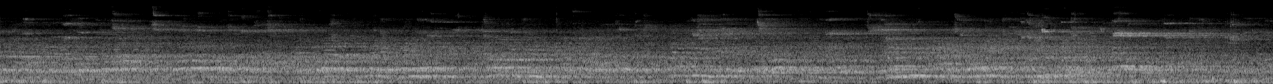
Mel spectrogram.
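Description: A crowd of spectators chatters steadily.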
